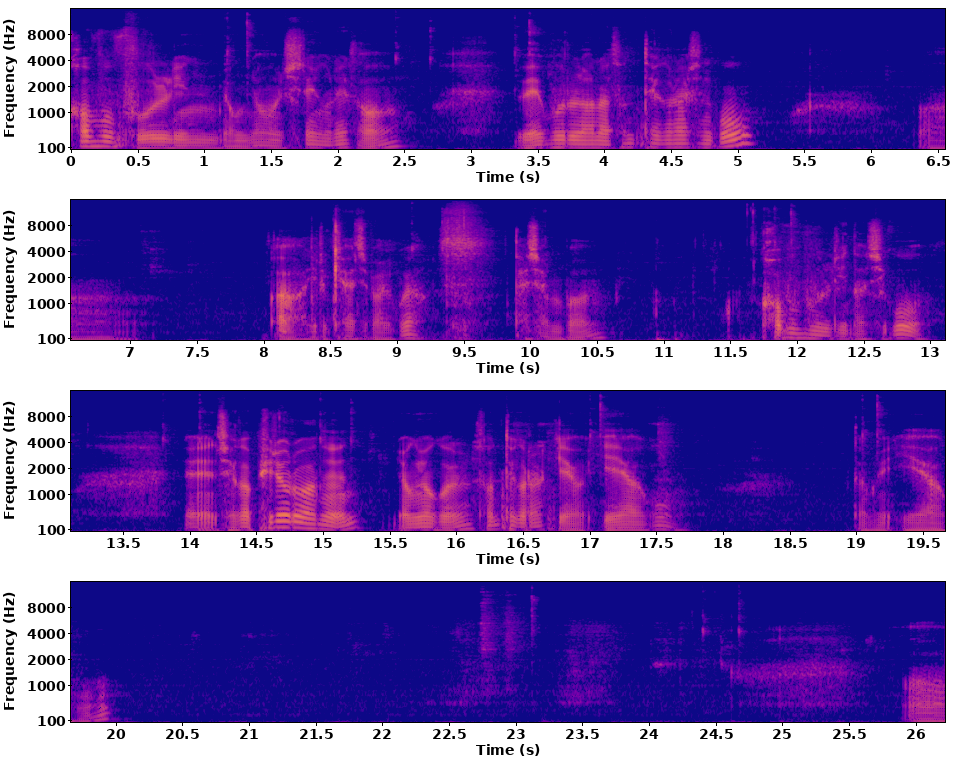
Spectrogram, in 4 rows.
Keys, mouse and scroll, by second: 7.5 Escape.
